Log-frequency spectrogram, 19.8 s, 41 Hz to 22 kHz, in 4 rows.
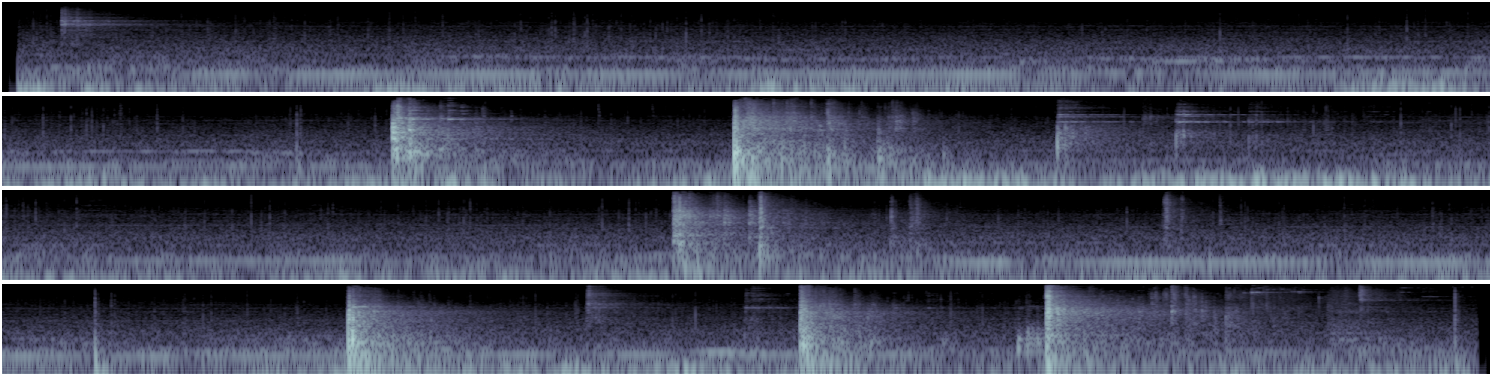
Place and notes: Montreal: RCA Building (outside) - RCA Building (outside)
equipment used: Stereo field recorder (Zoom H2)
Just outside the building by a dumpster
